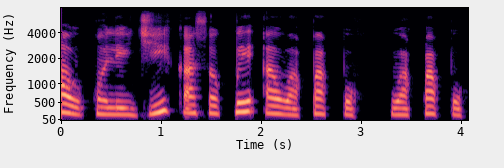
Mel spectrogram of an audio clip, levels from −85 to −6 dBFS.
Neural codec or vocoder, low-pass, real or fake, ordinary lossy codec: none; 7.2 kHz; real; none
